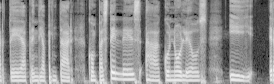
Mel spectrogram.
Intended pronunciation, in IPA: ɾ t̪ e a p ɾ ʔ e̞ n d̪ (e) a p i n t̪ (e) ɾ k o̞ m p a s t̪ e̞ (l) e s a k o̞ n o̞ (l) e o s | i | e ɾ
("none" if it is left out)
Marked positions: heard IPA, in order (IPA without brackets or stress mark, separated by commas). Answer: i, a, l, l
